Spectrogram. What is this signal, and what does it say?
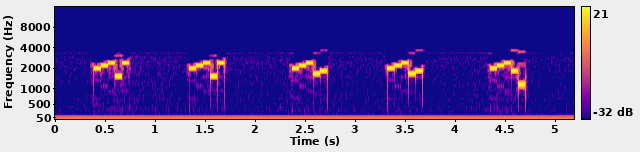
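Five-tone selective call (ZVEI), heard as quick runs of five tones, tones of about 70 ms. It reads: 89050 89050 89067 89067 89072
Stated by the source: Five-tone ZVEI selective call received on an SDR.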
